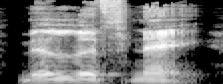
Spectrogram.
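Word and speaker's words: מִלִּפְנֵי: So mil, lif, and if you can, you should pronounce the lamed twice. It's hard for us English speakers, but mil, lif, ne. Kind of hold the lamed a little longer.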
